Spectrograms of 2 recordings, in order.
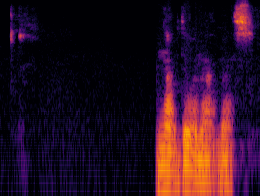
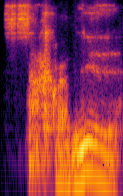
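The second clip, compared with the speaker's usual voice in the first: mock French exclamation; 3 semitones higher, 6 dB louder than usual. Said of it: "Why am I doing that sound?".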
